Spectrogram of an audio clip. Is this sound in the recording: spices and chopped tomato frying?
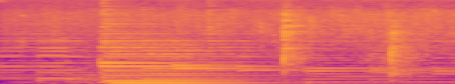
yes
